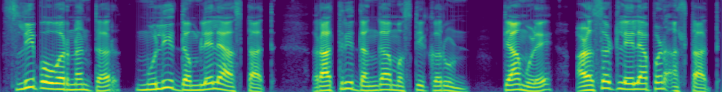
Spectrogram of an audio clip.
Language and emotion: Marathi, neutral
